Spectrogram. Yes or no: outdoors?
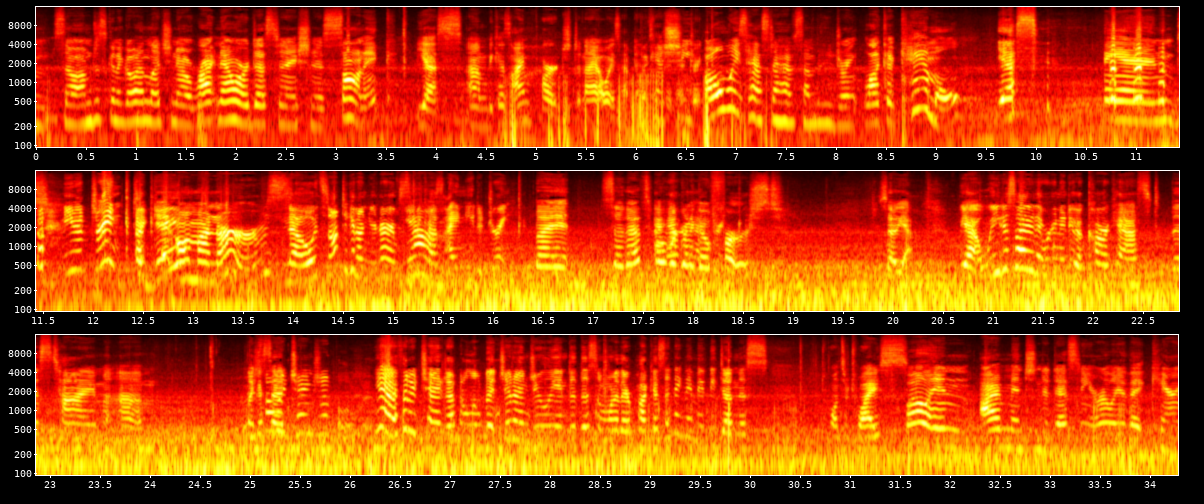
yes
